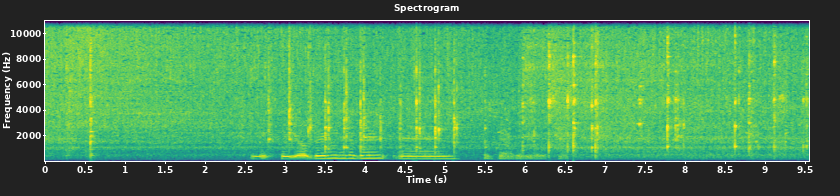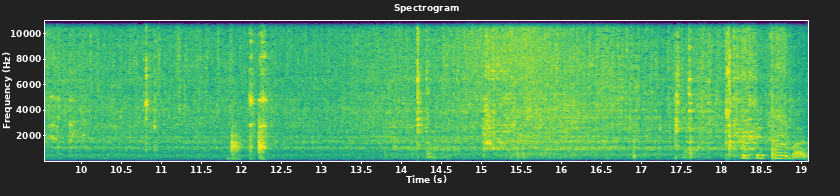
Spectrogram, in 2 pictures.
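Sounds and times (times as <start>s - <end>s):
food sizzling in oil: 0.0s - 19.0s
spoon stirring and scraping pot: 2.7s - 10.2s, 10.8s - 11.0s, 14.0s - 16.1s, 16.8s - 19.0s.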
